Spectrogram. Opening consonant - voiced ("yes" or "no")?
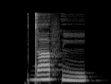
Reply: yes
